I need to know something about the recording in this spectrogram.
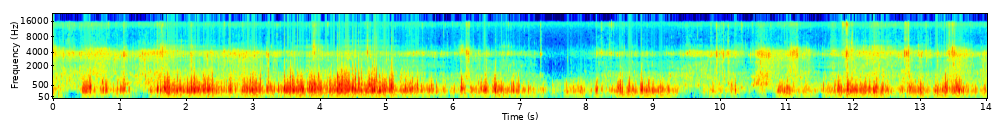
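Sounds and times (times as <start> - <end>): water slapping against boat hull: 0.0 - 14.0
wind buffeting microphone: 0.0 - 14.0.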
